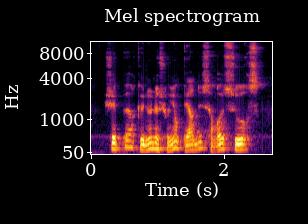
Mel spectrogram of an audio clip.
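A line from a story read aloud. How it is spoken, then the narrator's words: Low voice. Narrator (French): Paul Armand dit à voix basse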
